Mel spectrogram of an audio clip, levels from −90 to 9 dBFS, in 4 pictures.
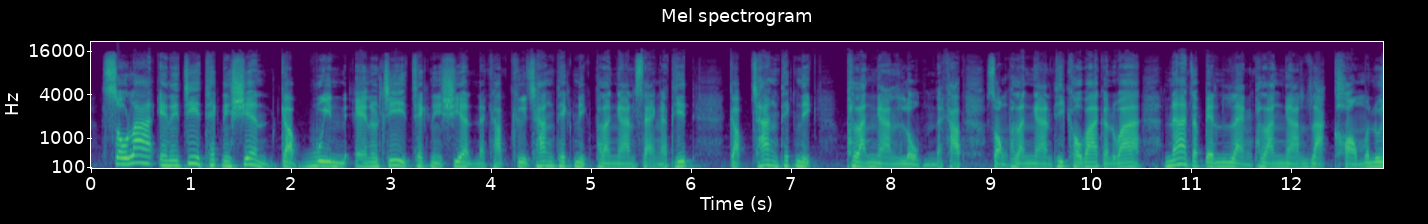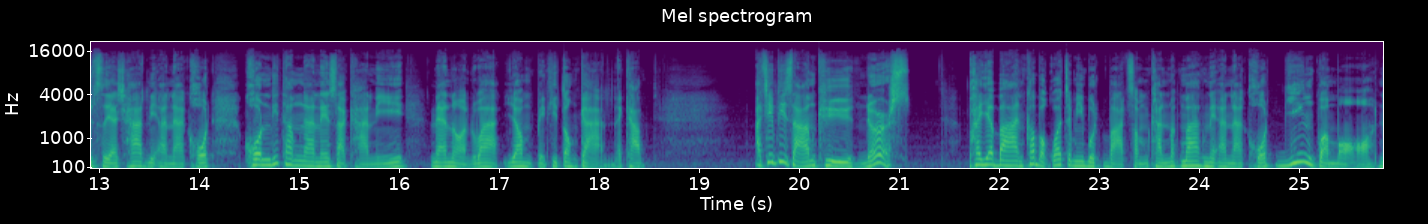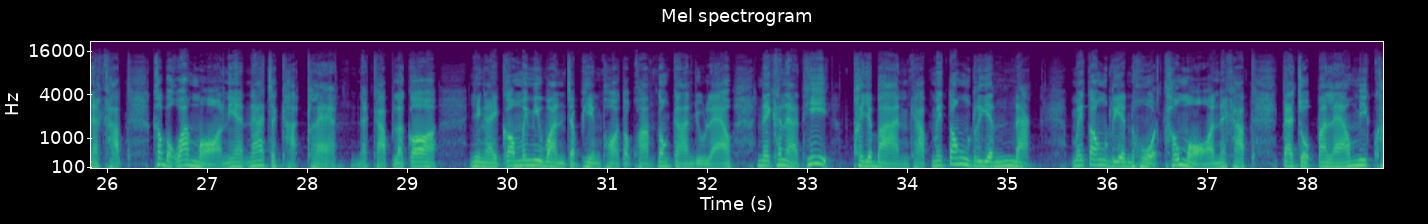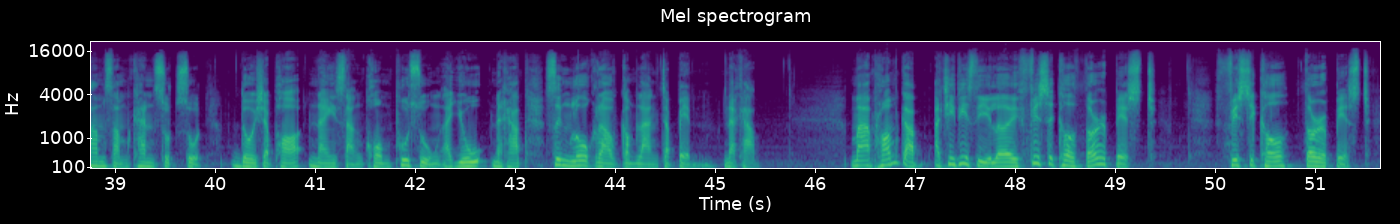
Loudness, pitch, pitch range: -22 LUFS, 125 Hz, 110-145 Hz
